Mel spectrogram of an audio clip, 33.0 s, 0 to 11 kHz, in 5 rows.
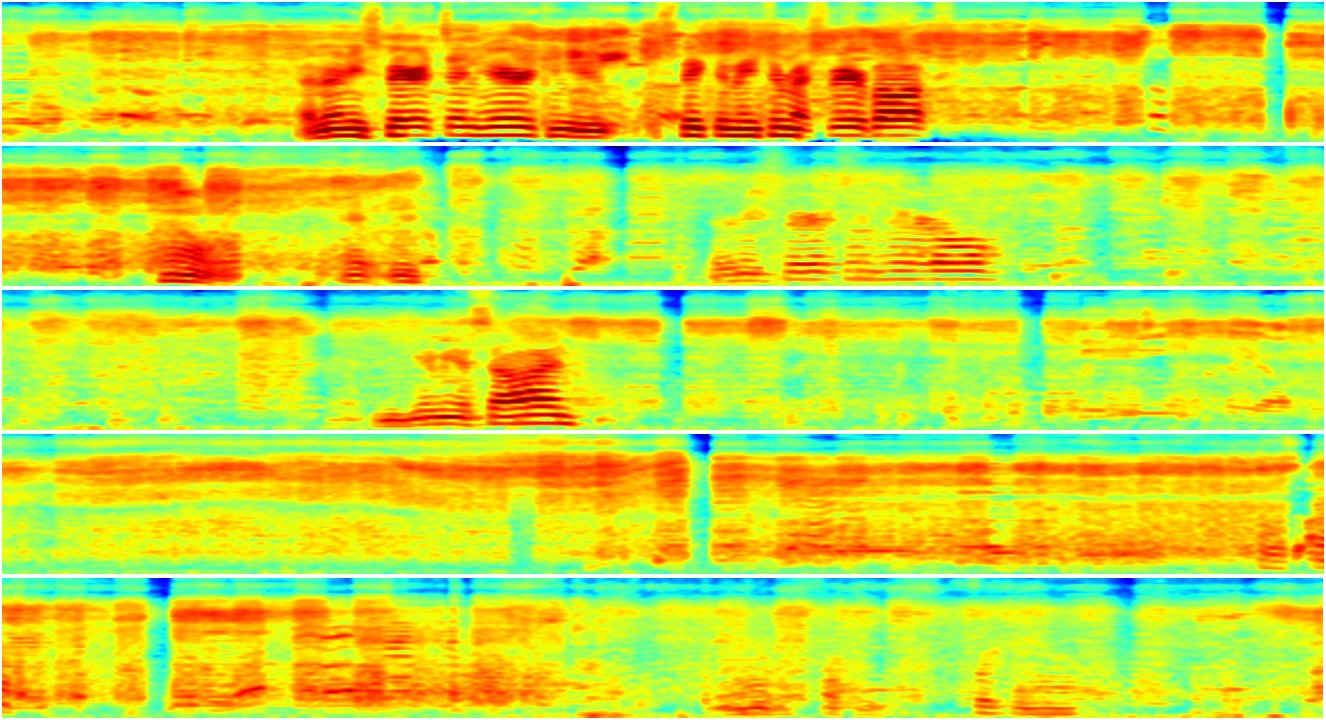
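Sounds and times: broken radio voices and music: 0.0 - 33.0
radio static hiss: 0.0 - 33.0.

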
